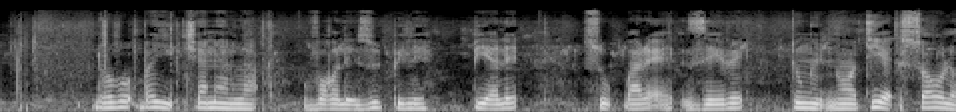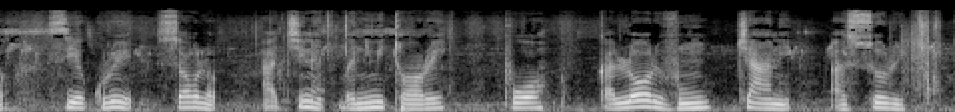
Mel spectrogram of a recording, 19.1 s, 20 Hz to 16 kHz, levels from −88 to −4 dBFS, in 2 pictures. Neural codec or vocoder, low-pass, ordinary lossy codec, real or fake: none; 14.4 kHz; MP3, 48 kbps; real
